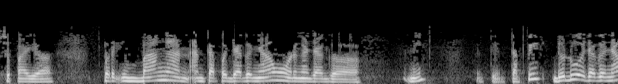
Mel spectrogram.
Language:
Malay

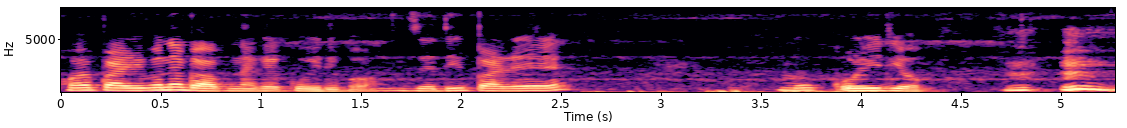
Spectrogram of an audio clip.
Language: Assamese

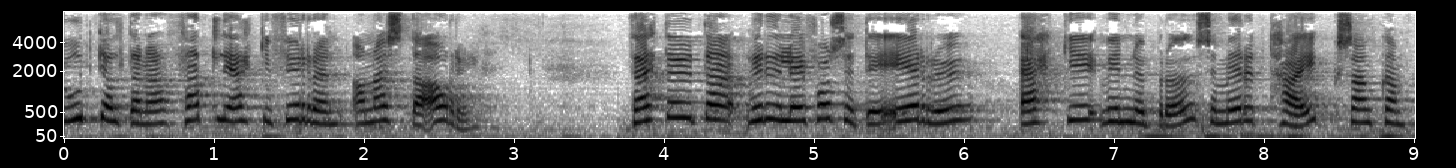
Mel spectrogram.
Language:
Icelandic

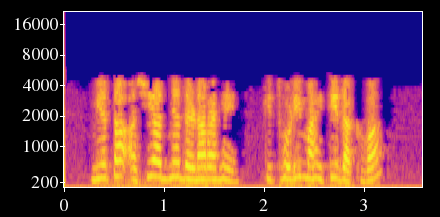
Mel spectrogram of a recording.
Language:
Marathi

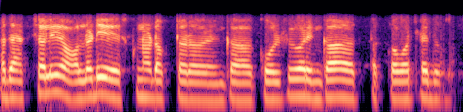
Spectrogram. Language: Telugu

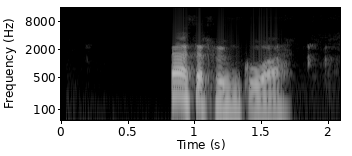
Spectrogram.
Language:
Thai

